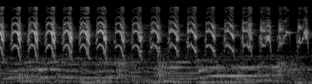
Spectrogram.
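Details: Long-tailed shrike singing vigorously, a fast run of sharp, chattering hooked notes repeated about three times a second at a steady pace, with soft music playing underneath.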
